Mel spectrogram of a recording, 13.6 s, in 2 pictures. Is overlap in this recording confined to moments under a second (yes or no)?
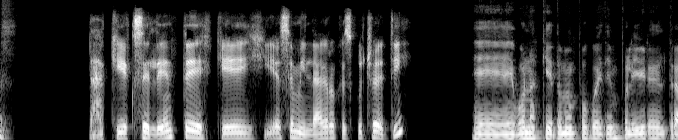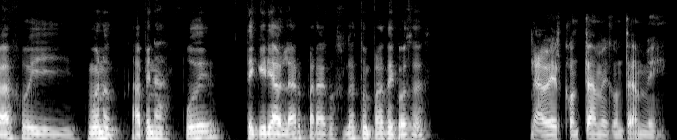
yes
